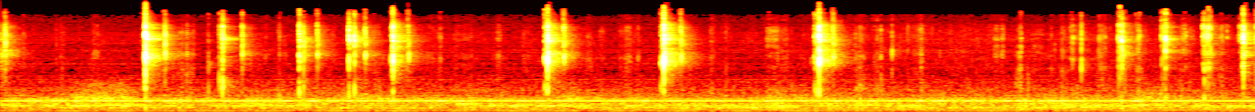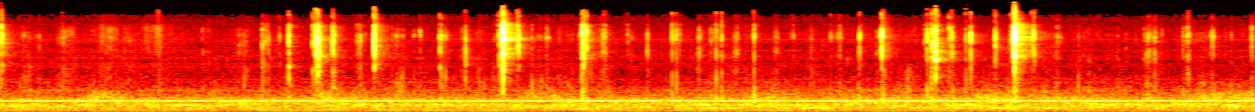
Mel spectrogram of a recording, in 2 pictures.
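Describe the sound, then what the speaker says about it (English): Scissors snip through embroidery waste canvas on a tatreez piece in a quiet room, a series of sharp, close, faint clicks coming in irregular bursts over a low steady hum, with no voices. "cutting the waist canvas scares me so much because I always end up cutting either this or the threads"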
